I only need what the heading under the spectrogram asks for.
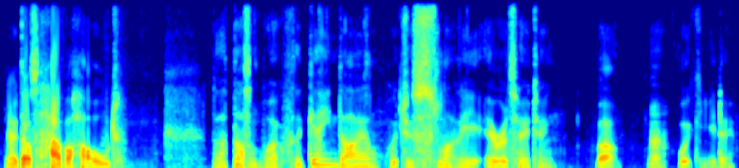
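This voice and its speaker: A man's voice: fairly low pitch, moderate pace, no echo. A man presenting a casual vlog gear test in a rambling, self-deprecating way, with dry sarcasm and some mild swearing. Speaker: motovlogger, presenter.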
